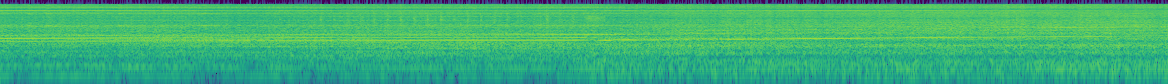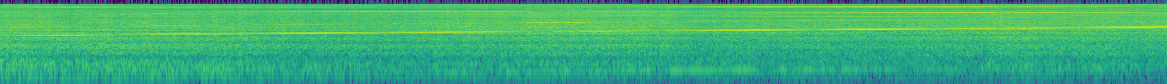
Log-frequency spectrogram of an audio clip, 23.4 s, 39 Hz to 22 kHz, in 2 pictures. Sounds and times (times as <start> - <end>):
Jet engine: 0.0 - 23.3.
